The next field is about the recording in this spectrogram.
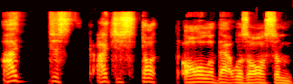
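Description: In a quiet background, a man with a fairly high pitch talks in an animated tone with ordinary pitch variation, the sound dry and close with no echo. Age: 30s. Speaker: horror movie podcast co-host. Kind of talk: casual chat.

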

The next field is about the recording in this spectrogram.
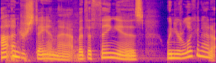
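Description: The recording is very clean, with a silent background. A woman speaks in a Mississippi accent. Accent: US Southern (Mississippi). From northern Mississippi, Hernando. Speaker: city alderwoman. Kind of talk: casual chat. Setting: hotel room.

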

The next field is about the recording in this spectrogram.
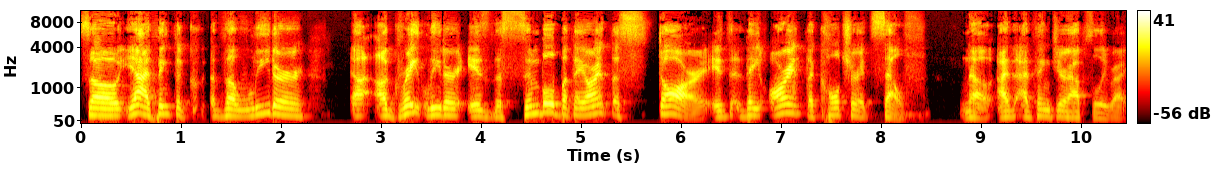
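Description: A man with an American accent speaks at a moderate pace in an ordinary speaking voice, his pitch fairly high with lively intonation. The background is quiet. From US East Coast, Baltimore, Maryland. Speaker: business consultant and keynote speaker. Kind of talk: interview.

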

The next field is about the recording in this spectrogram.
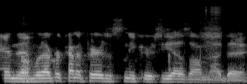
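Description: A man's normal speaking voice with an American accent and fairly even intonation. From coastal North Carolina. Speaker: podcast intern. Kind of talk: casual chat.

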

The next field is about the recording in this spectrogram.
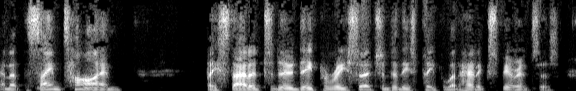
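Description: An Australian accent comes through in the voice. Nothing much sounds behind it. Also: man. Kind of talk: interview.

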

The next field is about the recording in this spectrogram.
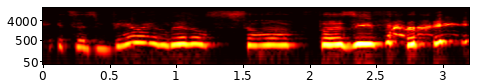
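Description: A put-on character voice delivers its lines at a fairly slow pace. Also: woman, extremely high pitch for a woman. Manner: sweet, sing-song.

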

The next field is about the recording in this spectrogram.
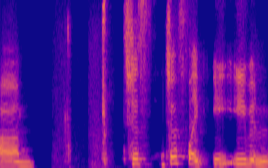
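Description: This woman has a normal speaking voice with ordinary pitch variation. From Newfoundland, Canada. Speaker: hunter. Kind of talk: podcast interview.

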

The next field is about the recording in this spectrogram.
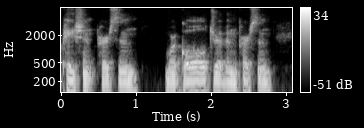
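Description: In a very clean recording with a silent background, a man with an American accent speaks at a moderate pace in a fairly low pitch. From Orange County, California. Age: 40s. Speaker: podcast host. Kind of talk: interview.

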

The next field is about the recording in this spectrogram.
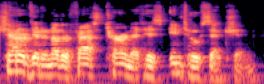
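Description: The pitch moves in an ordinary way. It belongs to an unforced reading voice.

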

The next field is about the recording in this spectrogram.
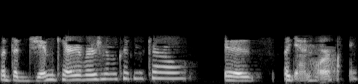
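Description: A woman speaks at a fairly high pitch with ordinary pitch variation. Hers is an unremarkable speaking voice at a moderate pace. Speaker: podcast guest. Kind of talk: casual chat.

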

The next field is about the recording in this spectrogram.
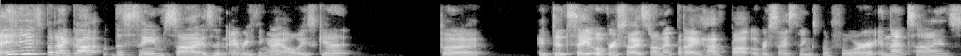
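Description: A woman speaks in a Colorado accent. Her pace is moderate and her intonation lively. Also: fairly high pitch for a woman. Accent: American, Colorado. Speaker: podcast co-host. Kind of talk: casual chat.

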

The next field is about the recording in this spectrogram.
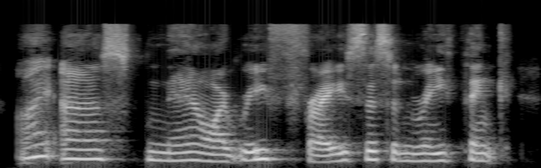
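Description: Speaking in a New Zealand accent, a woman has a medium pitch and lively intonation. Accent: New Zealand, noticeable. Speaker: author and mother. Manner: warm, storytelling.

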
